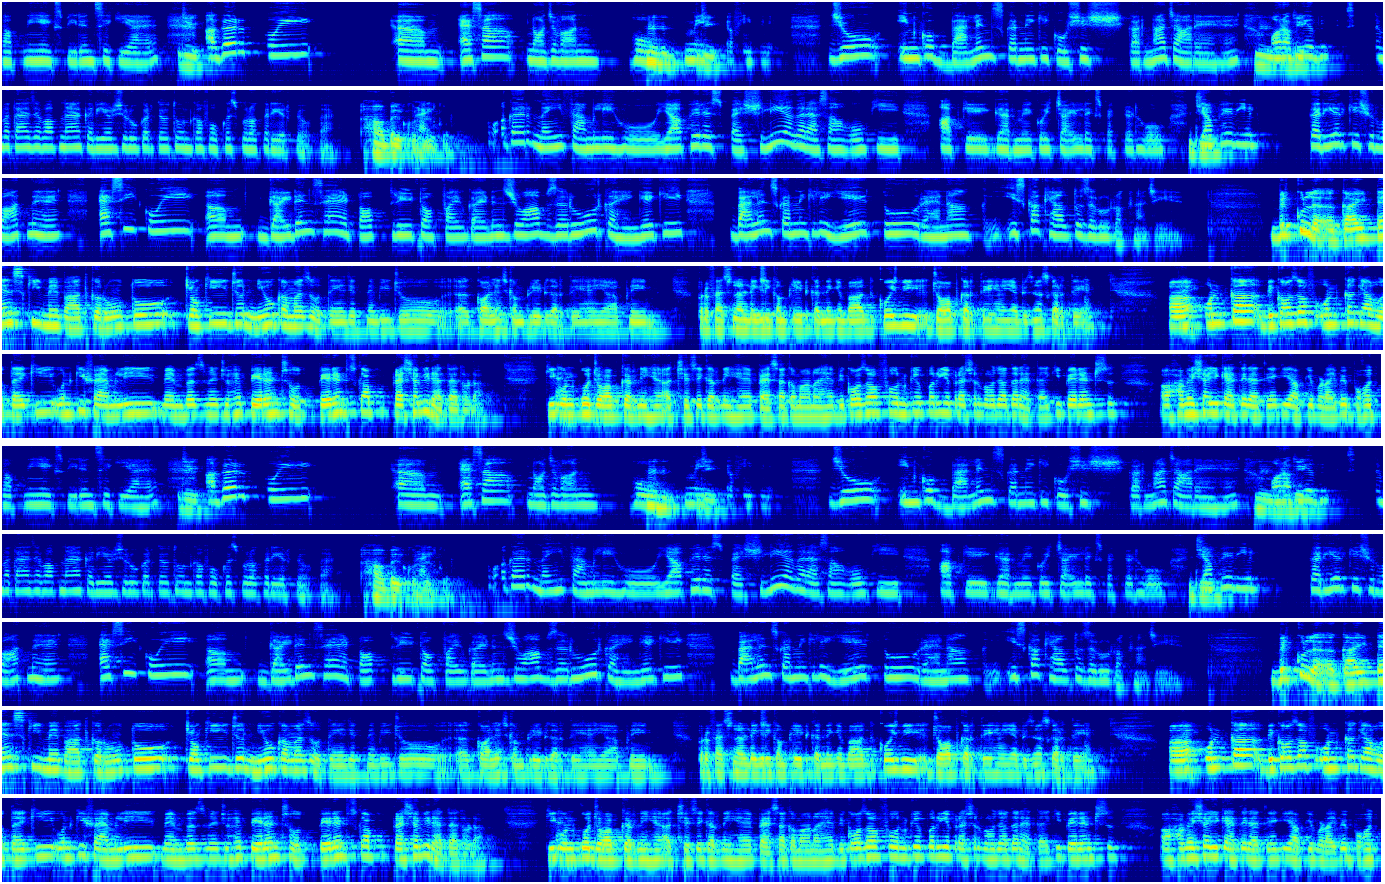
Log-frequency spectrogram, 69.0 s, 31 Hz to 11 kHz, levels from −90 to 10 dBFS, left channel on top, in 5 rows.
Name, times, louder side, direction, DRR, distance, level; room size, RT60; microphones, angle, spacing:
voice 1, 0.0-3.1 3.9-6.0 6.3-13.3 13.7-17.1 17.9-18.1 18.7-26.4 26.9-39.4 49.0-49.1 53.2-53.3 60.8-61.2, left 3 dB, 70° left, 1.1 m, -45 dB
voice 2, 12.5-13.0 17.4-18.1 25.7-26.0 40.3-52.8 53.1-68.9, left 2 dB, 50° left, 1.9 m, -35 dB
25.5 x 11.0 x 4.3 m
head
